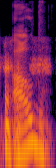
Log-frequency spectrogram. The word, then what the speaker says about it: ALD: Et tu as aussi été membre de ALDE, je pense que c'est comme ça qu'on le prononce. Et tu... – ah, c'est ALD. – ALD? – C'est ALD, c'est le nom de famille de ma femme, Sabrina ALD.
